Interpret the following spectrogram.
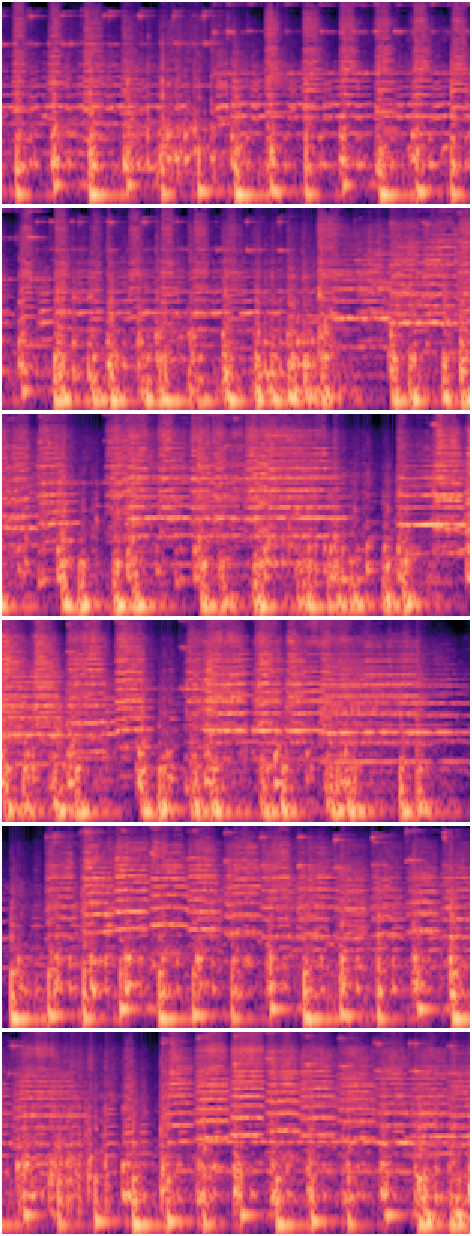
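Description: Marching band playing live: bass and snare drums beat a steady cadence, and about eight seconds in, brass and mallet bells join with a melody over the drums.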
